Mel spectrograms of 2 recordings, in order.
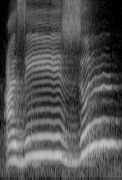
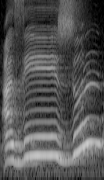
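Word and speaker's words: عزيزٌ: azizun Coba bareng-bareng ya kalau kita membacanya kita diteruskan bacanya Gimana azizun ada nun-nya terdengar sekali lagi azizun ada terdengar nun-nya ada ya azizun ala karena membacanya kita teruskan nun-nya tapak terdengar oleh kita menunjukkan ada tapi misalkan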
